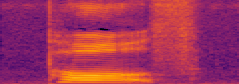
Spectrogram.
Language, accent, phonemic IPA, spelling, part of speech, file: English, US, /poʊlz/, poles, noun / verb, En-us-poles.ogg
- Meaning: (noun) plural of pole; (verb) third-person singular simple present indicative of pole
